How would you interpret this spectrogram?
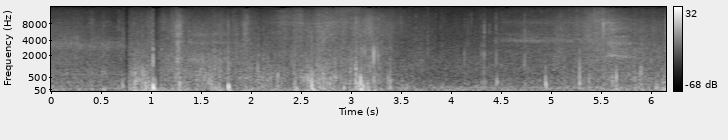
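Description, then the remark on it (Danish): Steady rain hisses and patters outdoors in a garden, with scattered sharp drips and the irregular crunch of footsteps as someone walks through the rain out to a greenhouse; no one speaks. “Så lad os lige hoppe ud i regnvejret en tur.”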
